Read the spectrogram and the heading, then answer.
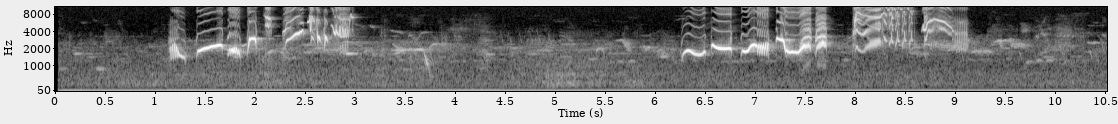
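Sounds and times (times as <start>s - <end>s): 
common blackbird Turdus merula singing: 0.1s - 10.5s.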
